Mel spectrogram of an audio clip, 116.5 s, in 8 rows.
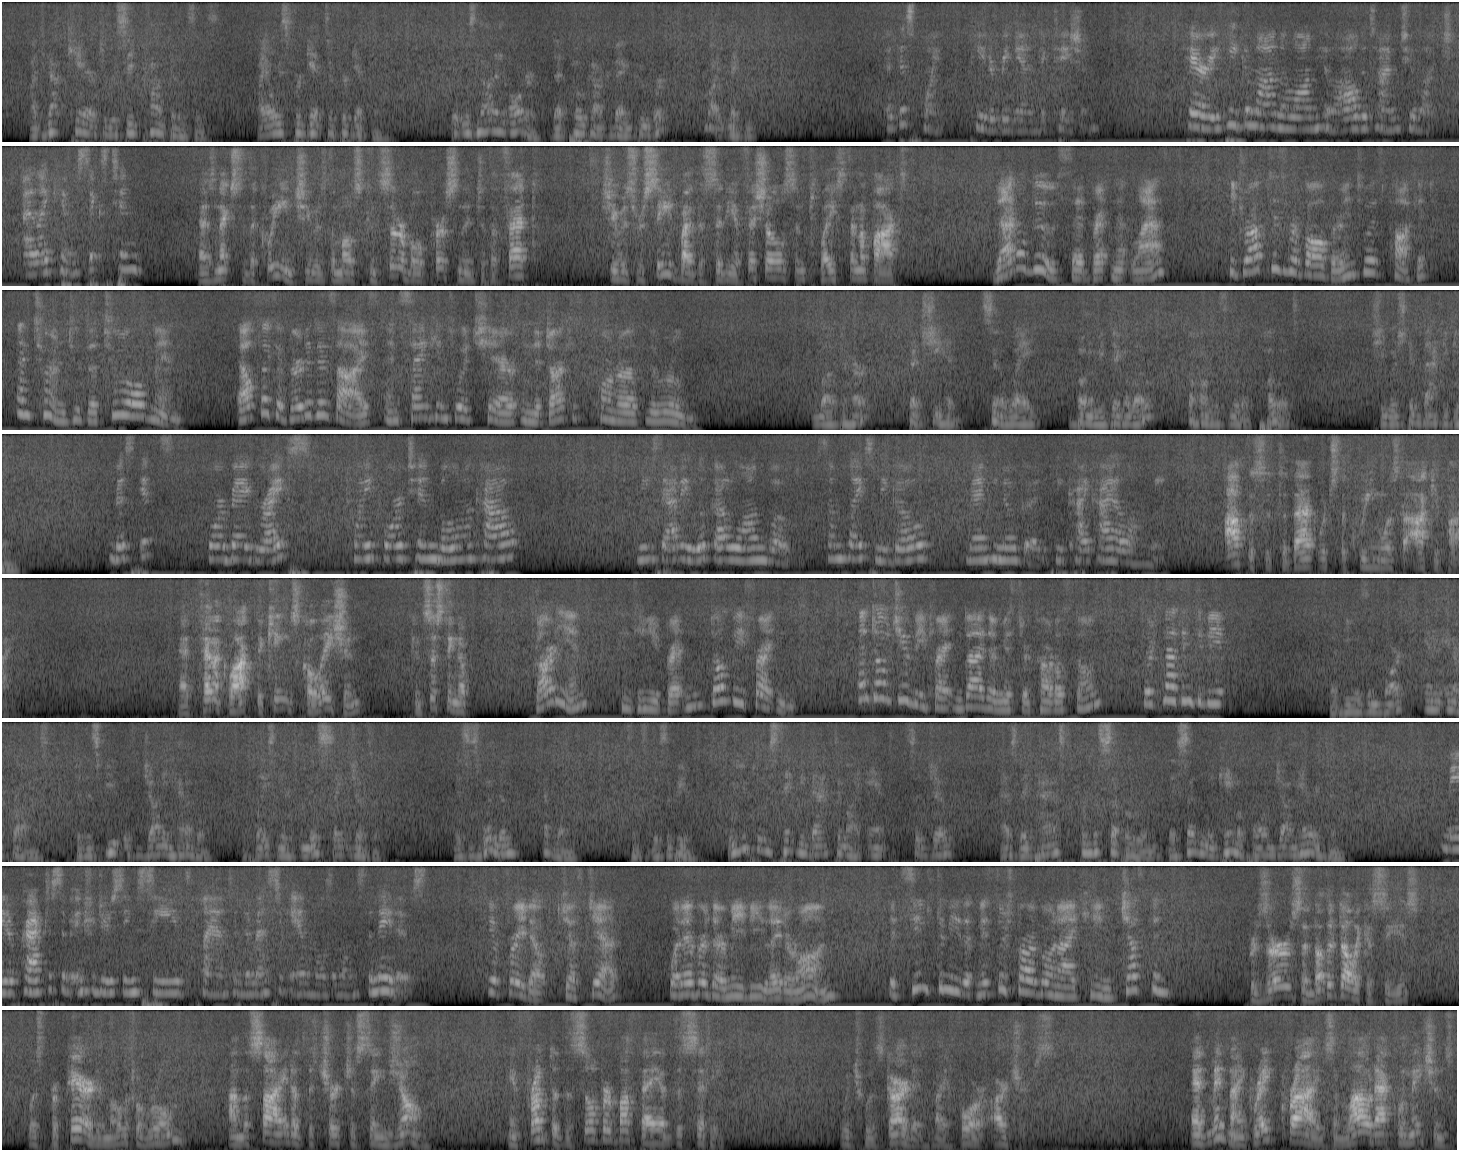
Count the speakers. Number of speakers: four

